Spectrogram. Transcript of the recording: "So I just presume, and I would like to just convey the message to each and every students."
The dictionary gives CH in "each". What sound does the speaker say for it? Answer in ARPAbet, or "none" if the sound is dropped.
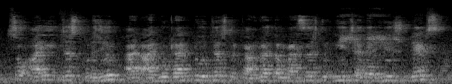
CH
